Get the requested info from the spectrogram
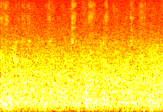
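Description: A felt-tip marker writing on a whiteboard, faint.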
